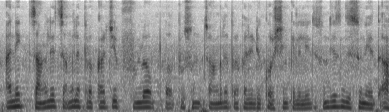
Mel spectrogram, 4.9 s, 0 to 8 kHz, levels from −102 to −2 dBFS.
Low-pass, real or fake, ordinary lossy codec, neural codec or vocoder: none; fake; none; codec, 16 kHz, 8 kbps, FunCodec, trained on LibriTTS, 25 frames a second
